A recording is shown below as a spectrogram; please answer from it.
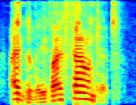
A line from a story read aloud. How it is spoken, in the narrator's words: he cried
